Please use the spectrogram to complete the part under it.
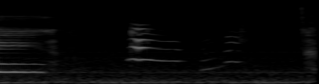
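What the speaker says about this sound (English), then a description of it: "Little kitty has come to say hello." A kitten a couple of months old gives a few thin, high meows, one drawn out, then a brief chirp and a quicker call, faint and close in a quiet room.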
